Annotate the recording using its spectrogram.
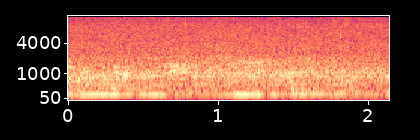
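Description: Steady background hum: a constant low drone over an even wash of noise, with no distinct events.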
